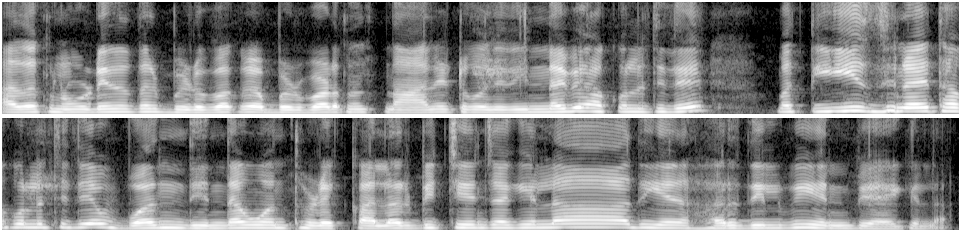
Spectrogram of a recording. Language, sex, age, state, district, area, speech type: Kannada, female, 18-30, Karnataka, Bidar, urban, spontaneous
